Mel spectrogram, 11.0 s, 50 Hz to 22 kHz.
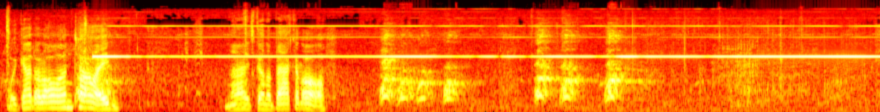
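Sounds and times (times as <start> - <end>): high-pitched reverse warning buzzer: 1.1 - 11.0
dog barking: 4.8 - 5.9, 6.7 - 7.9.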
